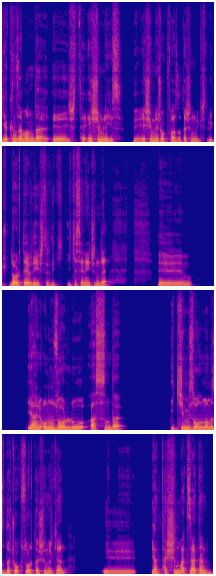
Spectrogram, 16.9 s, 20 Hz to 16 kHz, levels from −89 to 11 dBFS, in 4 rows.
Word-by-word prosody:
yakın 150 +1 +1
zamanda, 150 +1 +1
eee, 150 -1 0
işte, 145 +2 -6
eşimleyiz. 140 -4 0 0.2
Eee, 145 0 -7
eşimle 145 0 -1
çok 135 -5 -3
fazla 130 -2 -3
taşındık. 135 0 -6
İşte, 140 - -20
3-4 145 0 +3
ev 150 -2 +5
değiştirdik 125 -1 -7
2 150 0 -9
sene 135 -2 -3
içinde. 135 +10 -3 1.0
Emm, 75 - -2 1.0
yani, 165 -1 +4
onun 170 +5 +4
zorluğu 190 +3 +3
aslında, 165 +3 0 0.9
ikimiz 180 +4 0
olmamız 190 0 +3
da 150 - +4
çok 140 -4 -1
zor 150 +1 +3
taşınırken. 150 +6 -3 0.7
Eee, 145 - -6 0.3
ya, 145 -3 +1
taşınmak 185 +10 -1
zaten 160 -4 +1
150 Hz, 115 wpm, -23 LUFS, 135-165 Hz, 1.0 s, ev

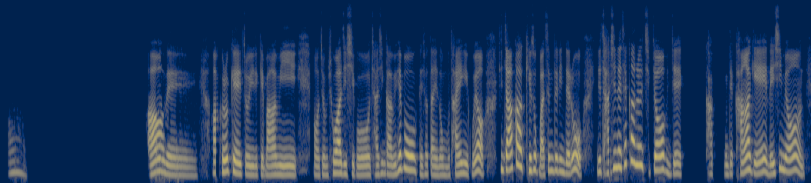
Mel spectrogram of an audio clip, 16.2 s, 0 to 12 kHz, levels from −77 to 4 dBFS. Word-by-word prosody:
어. 200 -3 -13 2.4
아 210 +6 +4
네. 155 -3 -4 0.3
아 200 - +1
그렇게 220 -3 +2
좀 175 -2 -3
이렇게 160 0 -3
마음이 165 0 -1 0.3
어 165 -2 -5
좀 160 +1 -6
좋아지시고 170 -3 0
자신감이 170 0 -4
회복되셨다니 225 - +1
너무 160 0 -6
다행이고요. 185 +6 0 0.3
진짜 260 -1 +4
아까 315 +3 +5
계속 245 -1 0
말씀드린 230 +7 -1
대로 240 +8 +2 0.3
이제 220 - -2
자신의 290 +9 0
색깔을 365 -2 +3
직접 250 +1 +2
인제 185 0 -4 0.5
각 185 0 -9 0.2
이제 175 +1 -6
강하게 210 -1 +2
내시면 220 - 0
190 Hz, 260 characters per minute, -22 LUFS, 170-240 Hz, 2.4 s, 아까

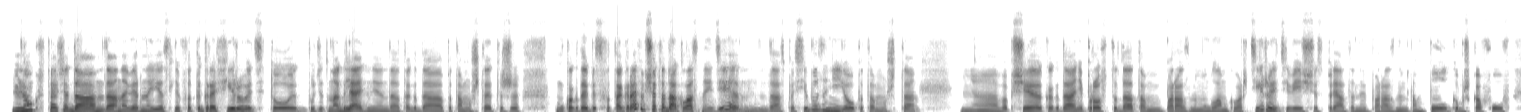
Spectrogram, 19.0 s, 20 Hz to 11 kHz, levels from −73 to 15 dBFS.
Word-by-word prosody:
Ну, 240 +6 +6
кстати, 270 +3 0
да. 195 -5 +8
Да, 175 -2 +5
наверно, 180 +1 0
если 180 -1 -1
фотографировать, 190 +1 +2
то 170 0 +2
будет 170 +1 -9
нагляднее, 160 -7 +2
да, 145 -1 -4
тогда, 145 0 -2
потому 155 +1 -7
что 155 +1 -8
это 155 +1 -7
же, 155 +2 -5 0.4
ну, 160 -1 -7
когда 165 -1 +4
без 160 0 -2
фотографи 175 - +3
вообще-то 310 -4 +2
да, 235 - +7
классная 175 -2 +2
идея, 245 - +2
м, 150 0 -9
да, 140 -3 -2
спасибо 185 - -5
за 265 - -2
нее. 195 -7 +1
Потому 150 +1 -8
что, 155 +2 -6 0.5
м, 145 - -6
вообще 170 +2 +1
когда 160 0 +1
они 155 -1 +1
просто, 170 -1 -1
да, 155 +2 +1
там, 140 -3 -6
по 145 +2 -1
разным 145 0 -3
углам 145 -1 -4
квартиры 205 - -1
эти 165 - -7
вещи 150 -2 -4
спрятаны, 135 0 -6
по 135 +1 -7
разным 135 +1 -6
там 135 -1 -8
полкам 155 0 -3
шкафов, 150 0 -4
160 Hz, 160 wpm, -20 LUFS, 145-180 Hz, 0.5 s, да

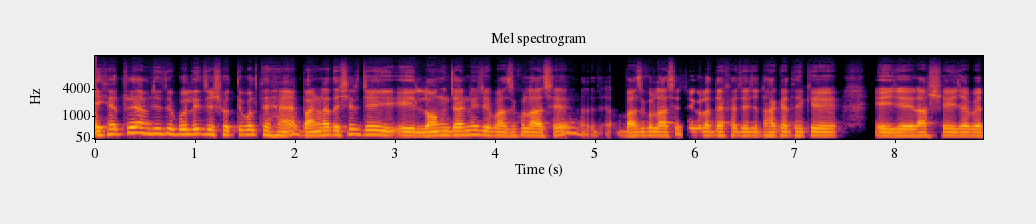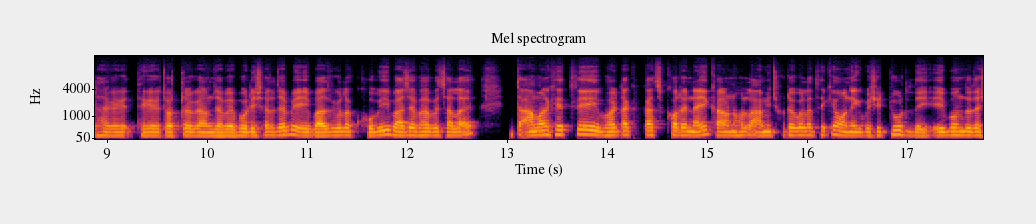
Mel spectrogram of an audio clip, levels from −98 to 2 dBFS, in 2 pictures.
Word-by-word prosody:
এই 145 - +5
ক্ষেত্রে 180 +3 0
আমি 200 -2 -1
যদি 190 0 -1
বলি 175 0 +2
যে 175 - +2
সত্যি 150 +1 -1
বলতে 165 -2 -1
হ্যাঁ, 130 -1 +2
বাংলাদেশের 150 +6 +2
যেই 160 -1 +3 0.2
এই 130 - +4
লং 135 +2 +5 0.2
জার্নি 145 +2 +3
যে 145 - +3
বাসগুলো 125 +1 -1
আছে 120 - -3 0.7
বাসগুলো 130 +2 +1
আছে 125 - -4
যেগুলো 130 0 -1
দেখা 130 +1 -2
যায় 130 -1 -1
যে 125 - -3
ঢাকা 125 +2 0
থেকে 130 +1 -1 0.6
এই 125 - +3
যে 120 - +3 0.2
রাজশাহী 125 0 -1
যাবে, 120 0 +2
ঢাকা 125 -1 -2 0.2
থেকে 125 0 -1
চট্টগ্রাম 125 0 +1
যাবে, 120 0 +3
বরিশাল 125 -1 0
যাবে 150 +3 +1
এই 125 - 0
বাসগুলো 130 +3 +3
খুবই 130 +4 0
বাজেভাবে 135 0 +1
চালায়। 125 -1 0 0.4
তো - - -2
আমার 145 +3 +3
ক্ষেত্রে 165 +1 -1
এই - - +3
ভয়টা 140 +2 +1 0.2
কাজ 145 0 +2
করে 145 -1 +2
নাই 130 - +3
কারণ 130 - +1
হল 135 - -3
আমি 130 - +1
ছোটোবেলা 145 0 -1
থেকে 145 +2 -5
অনেক 125 -1 +1
বেশি - - -1
সেই - - -15
ট্যুর 160 0 0
দেই 115 -1 -1
এই 130 - +3
বন্ধুদের 135 -2 +1
135 Hz, 205 wpm, -21 LUFS, 125-150 Hz, 0.7 s, এই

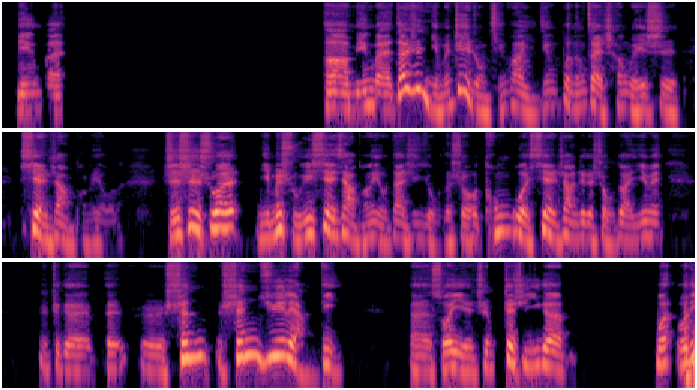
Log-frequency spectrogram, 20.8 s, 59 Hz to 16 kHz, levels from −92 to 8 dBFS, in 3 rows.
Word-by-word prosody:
明 140 +1 -6
白。 130 -2 -9 2.6
啊， 150 -1 +1
明 150 +4 -5
白。 145 -2 -2
但 315 +4 +5
是 340 0 +3
你 170 - -1
们 140 +5 -8
这 165 -2 0
种 125 -5 -7
情 130 +5 -11
况 155 -4 -8
已 - - -9
经 155 +7 -16
不 185 - -6
能 150 +1 -13
再 145 - -1
称 150 +5 -11
为 130 0 -6
是 120 -2 -7 0.3
线 215 - +4
上 125 -4 -7
朋 110 0 -20
友 110 - -17
了。 - - -36 0.4
只 160 +3 -1
是 230 +5 +4
说 230 +4 +7 0.3
你 145 +1 -8
们 210 +8 +5
属 145 -11 -7
于 175 - +1
线 205 -1 +3
下 165 -5 -2
朋 130 +6 -10
友， 135 -5 -11
但 150 -1 -7
是 140 +4 -15
有 110 -6 -14
的 115 - -12
时 115 - -8
候 135 +2 -6
通 190 - -4
过 175 -8 +1
线 155 - +2
上 155 +1 -5
这 150 - -5
个 140 - -5
手 115 -3 -9
段， 130 +1 -7
因 155 +3 -7
为 150 -1 -8 0.8
这 150 - -9
个， 130 -2 -5
呃， 140 - -3 0.3
呃， 130 -3 -7
身 230 - +5
身 250 +2 +5
居 245 +4 +6
两 180 - +5
地。 140 -10 -4 0.7
呃， 130 -1 -8
所 145 +7 +3
以 125 -5 -1
这 145 +6 -7
这 200 -3 +8
是 180 - -5
一 160 +1 -6
个 165 -6 +2 0.9
我 - - +1
我 - - +1
的 - - +7
145 Hz, 210 characters per minute, -23 LUFS, 130-175 Hz, 2.6 s, 这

